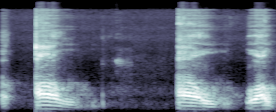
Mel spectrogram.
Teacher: एकदम नर्म आवाज एकदम और दूर मुंह से दूर जाके होठों से अदा होगा गोल होठ रहेंगे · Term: लीन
